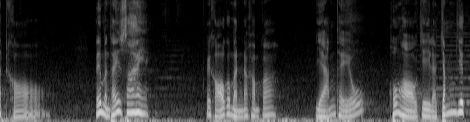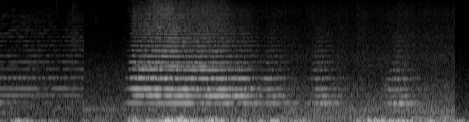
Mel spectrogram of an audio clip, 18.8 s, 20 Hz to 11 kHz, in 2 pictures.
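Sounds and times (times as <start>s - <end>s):
speech: 0.0s - 1.0s, 1.9s - 3.1s, 4.1s - 5.6s, 6.3s - 9.4s
passing train horn multi-tone blast: 2.6s - 3.9s, 8.4s - 11.2s, 11.9s - 18.1s
deep rolling rumble of passing rail cars: 11.1s - 18.7s.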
